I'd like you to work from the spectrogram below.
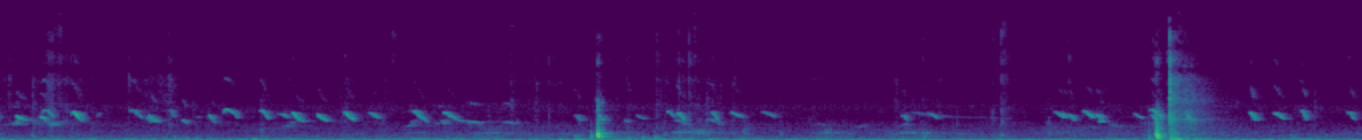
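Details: Several hybrid chicks give quick, high, falling peeps in loose bursts, thinning out toward the end, with two loud clicks and a soft low hum underneath.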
